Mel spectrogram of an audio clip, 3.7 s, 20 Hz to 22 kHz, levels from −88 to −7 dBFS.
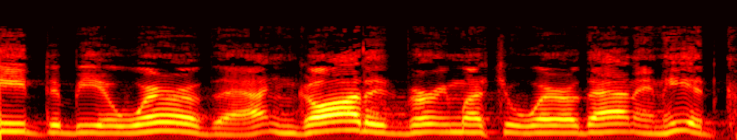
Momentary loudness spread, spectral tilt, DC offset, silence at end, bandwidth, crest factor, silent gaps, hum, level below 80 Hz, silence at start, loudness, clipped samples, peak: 12 LU; -6.5 dB/octave; under 0.1%; 0 s; 11.5 kHz; 18 dB; none; none; -70 dBFS; 0 s; -28 LUFS; under 0.1%; -8 dBFS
